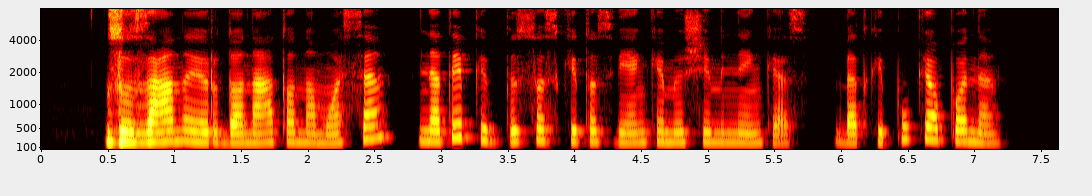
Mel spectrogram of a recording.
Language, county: Lithuanian, Utena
